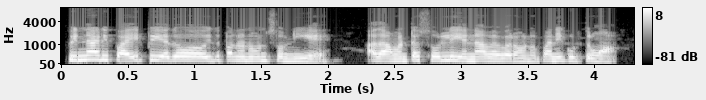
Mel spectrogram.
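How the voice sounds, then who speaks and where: A busy cartoon husband, voiced by a man who speaks quickly and gets straight to the point. His voice sounds thin and phone-like, a little off the mic. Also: fairly high pitch, lightly acted. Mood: brisk. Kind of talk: cartoon voice acting.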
